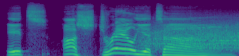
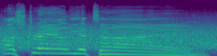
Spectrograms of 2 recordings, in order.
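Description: First: Put-on drawn-out Australian accent, slow and loud; hammy Aussie announcer, stretching Australia; slow put-on Australian accent, louder; bad Australian accent. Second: Put-on slow Australian accent, pitched higher and louder; higher, slower put-on Australian accent; bad Australian accent, higher. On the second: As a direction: stretch Australia out in a hammy Aussie drawl, higher. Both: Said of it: "my bad Australian accent".

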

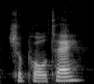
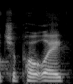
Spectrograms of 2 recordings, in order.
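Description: First: Chipotle as chuh-POTE-lay, clear t before l; proper Chipotle; Chipotle said right. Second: Chipotle said as chuh-POLE-tay, l before t; mispronounced Chipotle. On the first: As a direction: say Chipotle correctly. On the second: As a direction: swap the sounds in Chipotle. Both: Shown as a demonstration. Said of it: "people call Chipotle".

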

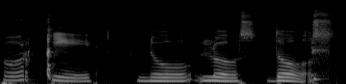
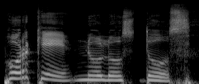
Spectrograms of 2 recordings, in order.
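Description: First: Scottish accent. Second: Put-on slow, loud Spanish in Scottish accent. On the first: Shown as a demonstration. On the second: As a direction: say "Por qué no los dos" with a Scottish lilt. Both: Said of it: "really hard to say in a Scottish accent".

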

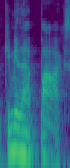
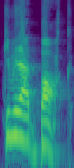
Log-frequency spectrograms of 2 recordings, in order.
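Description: First: Said in the usual way. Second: Put-on loud, high Taiwanese-accented demand, "bok" with the ending dropped; hammed-up Taiwanese accent on "bok"; mock Taiwanese accent. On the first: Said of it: "He'd always say box". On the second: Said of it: "He'd say".

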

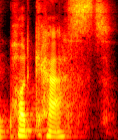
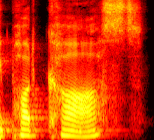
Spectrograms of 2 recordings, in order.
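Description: First: "podcast" with the A of "cat"; slow, short-A "podcast". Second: "podcast" with AH as in "father" in the second syllable; long-A podcast. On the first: Shown as a demonstration. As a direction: say "podcast" with "cast" rhyming with "gassed", short A. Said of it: "and I say podcast". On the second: Retold or imitated. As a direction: say "podcast" as "pod-cahst". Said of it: "So you say podcast".

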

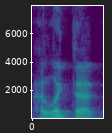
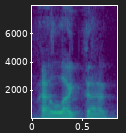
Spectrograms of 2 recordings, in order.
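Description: The two takes are said the same way.

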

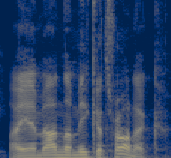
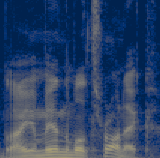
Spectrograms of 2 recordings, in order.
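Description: First: "Annemiekatronic" with "meek" slipped into the middle; quicker, say "Annemiekatronic" as a run-together pun; punned animatronic. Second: "animatronic" in its usual five syllables; animatronic said straight. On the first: Game master correcting the player, punned animatronic as "Annemiekatronic". Pun name repeated after mishearing. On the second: Game master introducing the machine character, animatronic said straight. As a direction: say "animatronic" with no extra "meek" inside. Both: Acted.

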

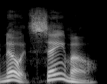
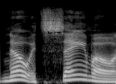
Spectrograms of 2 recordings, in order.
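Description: First: Said in the usual way. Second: "No, it's Samo" said higher and slower, leaning on "Samo"; drawn-out "No, it's Samo" with weary insistence; exasperated correction. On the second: Retold or imitated. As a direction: spell out "Samo" again, fed up. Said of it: "Oh my God, no".

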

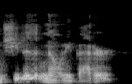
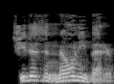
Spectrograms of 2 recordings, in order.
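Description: First: Said in the usual way. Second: Higher, with a firm stress on know in "She doesn't know any better"; emphatic repeat. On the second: Retold or imitated. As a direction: drive home "know" in the repeat, ending with a fall. Friend's advice repeated for emphasis.

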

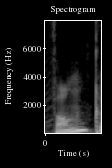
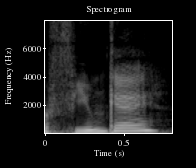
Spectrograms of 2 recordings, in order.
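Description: First: "Funk" said as a single syllable; one-syllable pronunciation. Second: "Funke" said with an added final syllable; two-syllable pronunciation. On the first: Host wonders how the author's name goes, "Funk" in one syllable. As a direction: say "Funk" without any final vowel. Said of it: "is it Funk or Funke?". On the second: Host offers the funnier name option, "Funke" in two syllables. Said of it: "I'm gonna say Funke 'cause it's funnier". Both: Shown as a demonstration.

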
